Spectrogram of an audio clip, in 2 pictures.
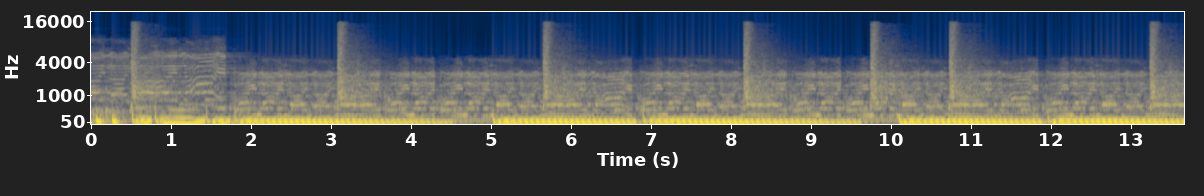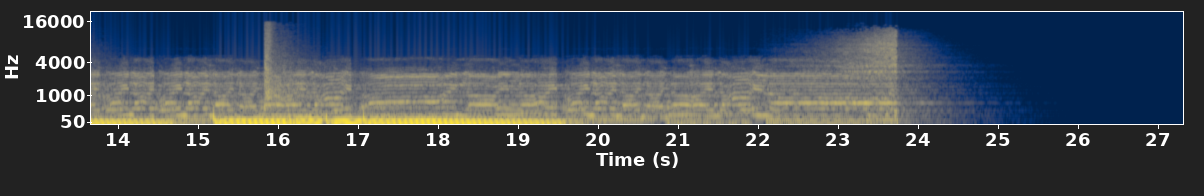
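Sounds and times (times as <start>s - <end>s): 
atmospheric trap music: 0.0s - 24.4s.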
